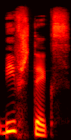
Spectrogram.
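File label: "бифштекс" Komi, female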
